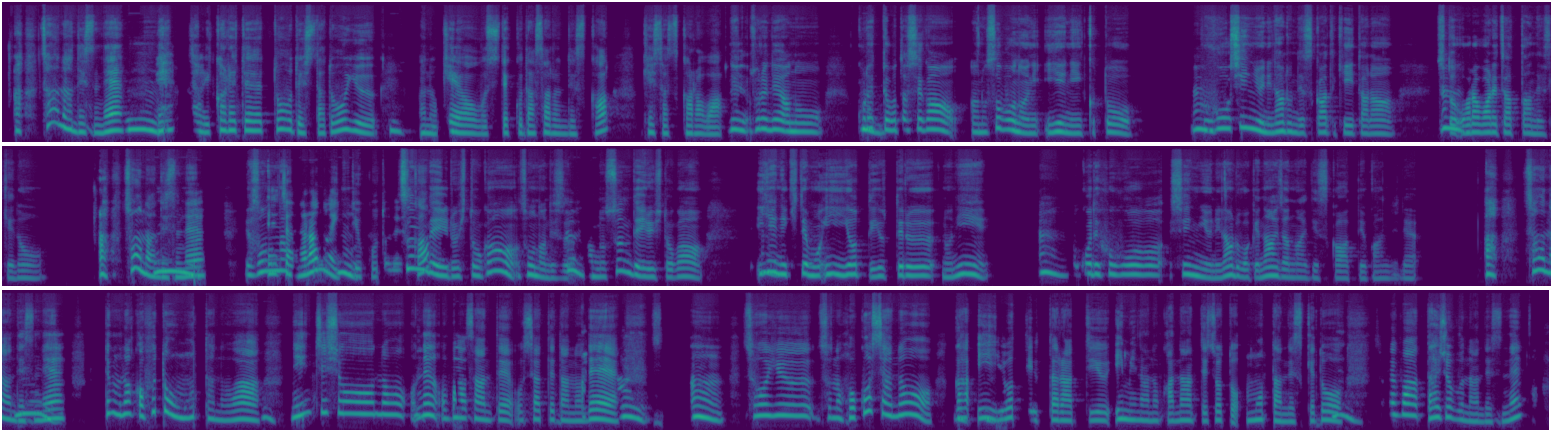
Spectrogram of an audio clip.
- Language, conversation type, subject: Japanese, advice, 遺産相続で家族が対立している
- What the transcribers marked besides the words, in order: other noise; other background noise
